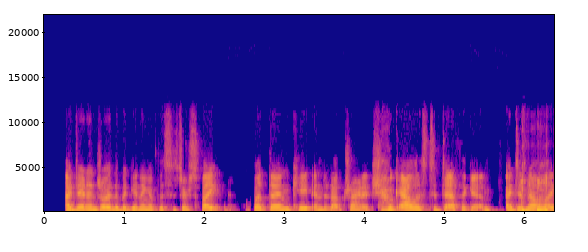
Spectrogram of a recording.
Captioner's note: laugh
